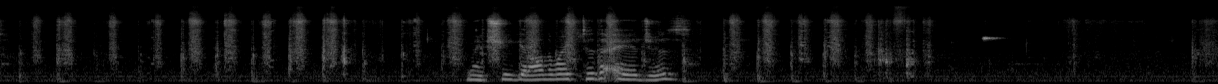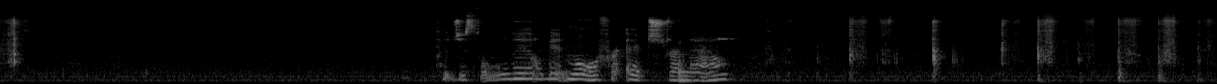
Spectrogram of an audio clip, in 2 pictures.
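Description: A paintbrush swishes in quick strokes across paper.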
